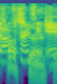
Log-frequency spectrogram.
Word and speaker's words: Oscar Isaac: It's Oscar Isaac and Oscar Isaac, and maybe hopefully Oscar Isaac, and then Ethan Hawke is there.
